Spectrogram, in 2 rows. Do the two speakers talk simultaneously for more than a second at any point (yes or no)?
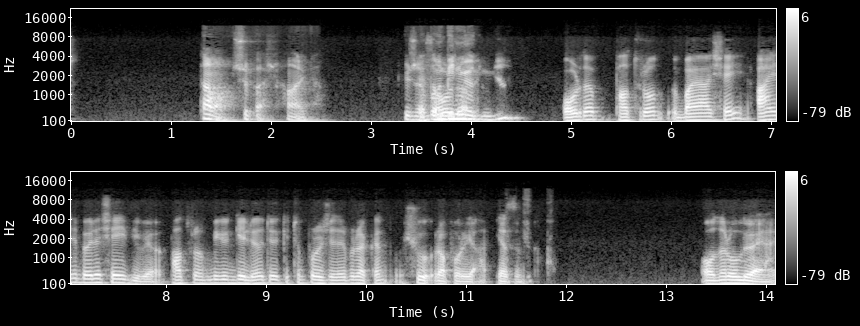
no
